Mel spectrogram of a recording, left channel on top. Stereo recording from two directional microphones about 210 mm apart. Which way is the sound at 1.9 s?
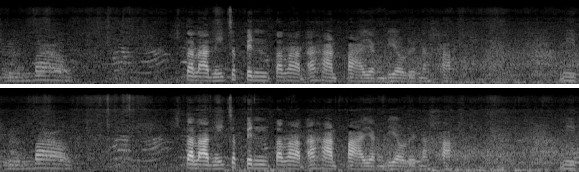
5° left (ahead or behind).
